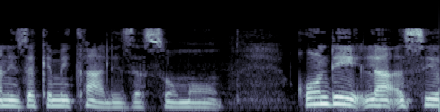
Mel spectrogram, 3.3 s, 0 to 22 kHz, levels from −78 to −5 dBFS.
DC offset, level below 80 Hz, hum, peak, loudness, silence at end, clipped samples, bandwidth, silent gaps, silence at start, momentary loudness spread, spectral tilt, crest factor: under 0.1%; -62 dBFS; none; -4 dBFS; -21 LUFS; 0 s; under 0.1%; 8.8 kHz; none; 0 s; 11 LU; -4 dB/octave; 18 dB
